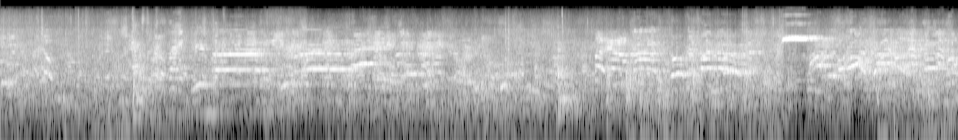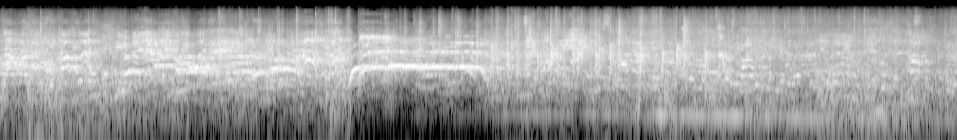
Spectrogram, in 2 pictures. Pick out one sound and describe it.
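Players shout and call out across an open pool, outdoors.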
